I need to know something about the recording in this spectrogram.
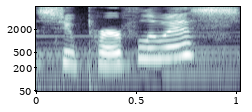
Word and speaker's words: superfluous: I think that's pronounced superfluous. Yeah. Yeah. The the the emphasis is on the purr.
